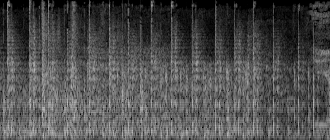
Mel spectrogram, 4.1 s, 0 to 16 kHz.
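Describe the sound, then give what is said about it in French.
Gunfire from a US Army C-130 aircraft firing from the sky over Baghuz: many loud, sharp cracks and bursts come in fast, irregular succession for the whole clip, with no talk. “Dans le ciel de Barouz, le bombardier C-130 de l'armée américaine ouvre le feu.”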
